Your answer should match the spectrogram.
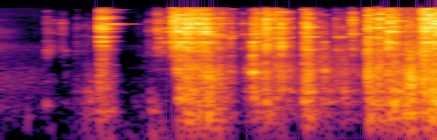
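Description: Metal hand tools clinking and rattling against each other as a toolbox is rummaged through: one click about half a second in, then a quick run of clatter.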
